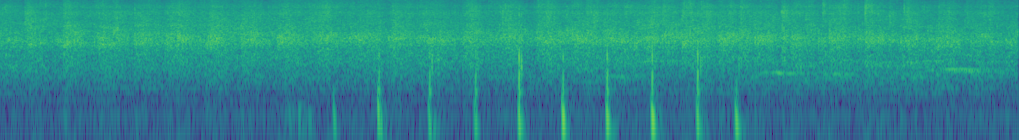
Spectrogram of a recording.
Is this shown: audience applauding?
yes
